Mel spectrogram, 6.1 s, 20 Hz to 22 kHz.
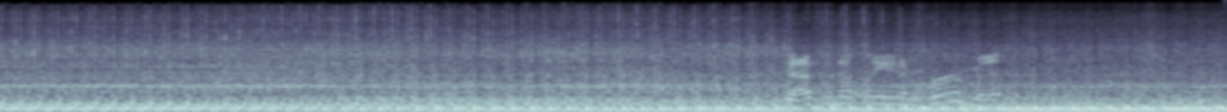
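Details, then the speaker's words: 1985 Honda GL1200 Goldwing flat-four, started stone cold on choke after a hole in the left header was patched by welding. Idle is steady and even with a soft exhaust pulse, now quiet and not leaking: normal idle. "Very quiet now. Very quiet. That's what we were going for is quiet. not leaking."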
